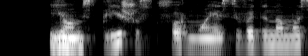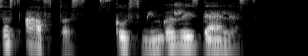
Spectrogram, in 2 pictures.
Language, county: Lithuanian, Utena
